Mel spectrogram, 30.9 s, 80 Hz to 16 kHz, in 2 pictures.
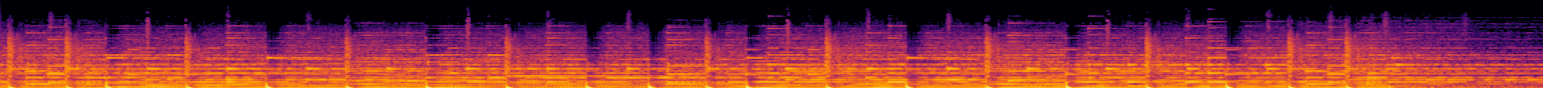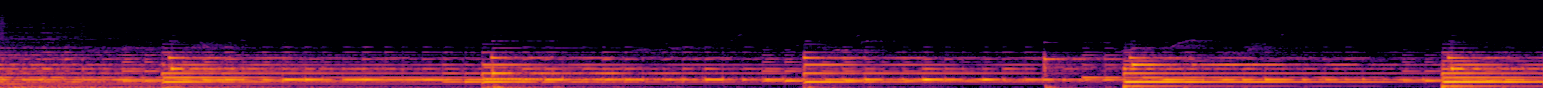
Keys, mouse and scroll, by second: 3.6-6.7 drag, 10.7-11.5 alt+scroll up 2, 11.5-12.0 scroll down 2, 12.0 scroll down 1, 12.7-14.1 alt+scroll up 2, 14.1-14.6 scroll up 1, 14.8 space, 14.8 click, 15.3 space, 16.6-18.3 drag, 18.3 alt+click, 19.0 alt+scroll up 1, 19.3 space, 19.4 click, 19.4 space, 19.5 click, 19.8 t, 20.8 click, 20.9-26.8 typing, 23.6 click, 25.2 click, 26.6 click, 27.0 alt+scroll down 1, 28.0 alt+scroll down 1, 28.0-28.4 alt+scroll up 3, 28.4 click, 28.6 space, 28.8 t, 29.7 click, 29.8 ctrl+a, 30.1 click.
